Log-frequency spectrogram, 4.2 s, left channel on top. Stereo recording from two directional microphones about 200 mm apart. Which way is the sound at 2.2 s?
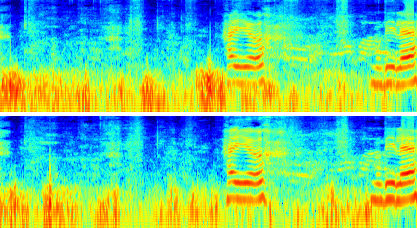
40° right (ahead or behind).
